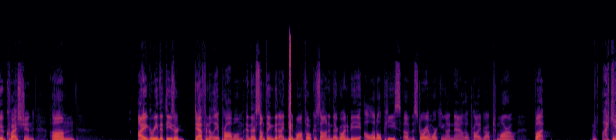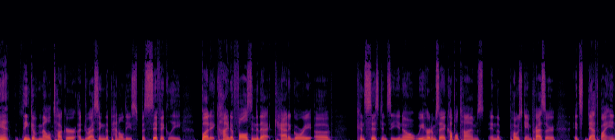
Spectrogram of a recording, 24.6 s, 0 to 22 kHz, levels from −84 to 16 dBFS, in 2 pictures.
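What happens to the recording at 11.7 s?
Nothing goes wrong at 11.7 s: the speech runs through that moment intact, with no dropout, click, distortion or other fault.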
